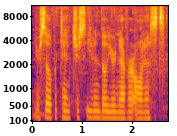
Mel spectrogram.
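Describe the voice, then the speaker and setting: Woman acting soft-spoken cool cat girl, subdued, smooth, understated, visual novel character, faint music. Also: fairly low pitch, normal speed, voice pushed down, lightly acted. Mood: calm, teasing. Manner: understated, flat, smooth delivery.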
